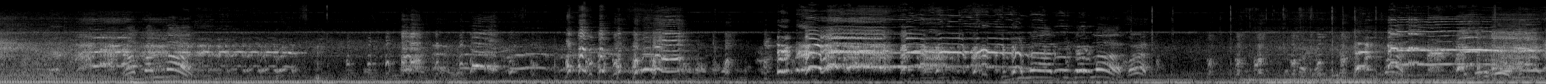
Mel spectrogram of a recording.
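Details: Kokok Balenggek chickens, an original Solok breed from West Sumatra, crowing in long overlapping runs of stacked, wavering notes, with several birds calling at once against a steady low hum.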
